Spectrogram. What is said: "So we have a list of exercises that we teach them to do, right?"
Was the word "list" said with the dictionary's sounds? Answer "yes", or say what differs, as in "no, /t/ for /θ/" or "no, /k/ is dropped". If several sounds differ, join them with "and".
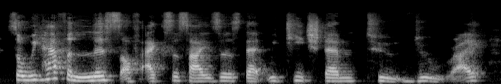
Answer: yes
